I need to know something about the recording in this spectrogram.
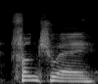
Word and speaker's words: Feng Shui: So yeah, that is Feng Shui is apparently the right way to say it.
